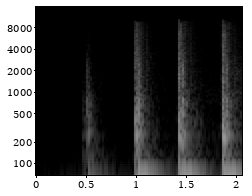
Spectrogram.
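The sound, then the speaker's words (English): A fisherman knocks four times on the wooden door of a priest's house early in the morning: a soft first tap, then three loud, heavy thuds at an even, deliberate pace. No voices are heard. “Early the next morning, the fisherman went to the priest's house and knocked on his door.”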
